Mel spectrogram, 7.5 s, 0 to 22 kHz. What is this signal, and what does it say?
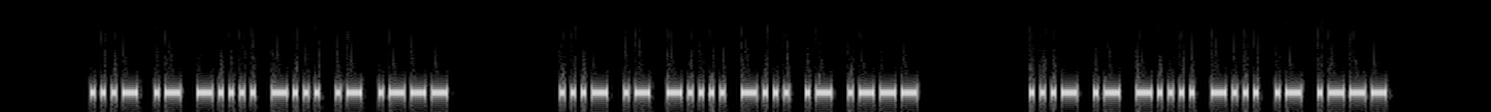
Morse code, heard as a keyed tone, about 42 wpm, 700 Hz. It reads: VA6BAJ VA6BAJ VA6BAJ
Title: DXCC-100 Call Signs - 6 Characters - Repeated 3x - 45wpm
